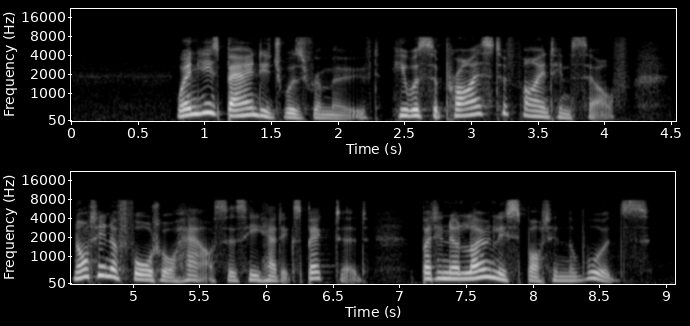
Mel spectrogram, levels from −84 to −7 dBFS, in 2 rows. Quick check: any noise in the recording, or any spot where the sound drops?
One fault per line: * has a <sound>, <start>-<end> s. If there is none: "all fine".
all fine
